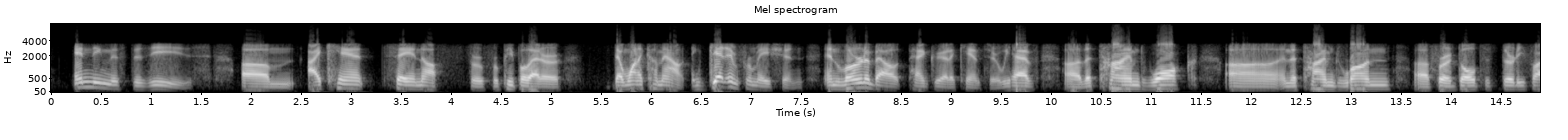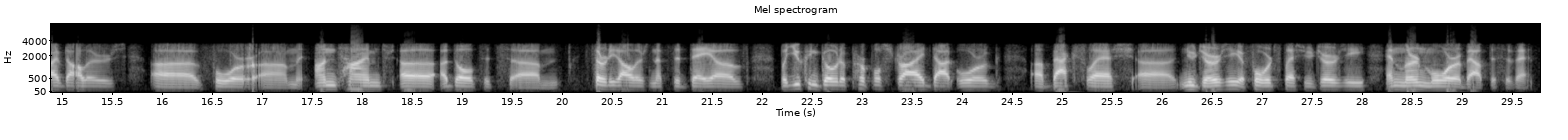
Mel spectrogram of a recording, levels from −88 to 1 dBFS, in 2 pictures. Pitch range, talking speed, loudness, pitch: 100-120 Hz, 160 wpm, -19 LUFS, 110 Hz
